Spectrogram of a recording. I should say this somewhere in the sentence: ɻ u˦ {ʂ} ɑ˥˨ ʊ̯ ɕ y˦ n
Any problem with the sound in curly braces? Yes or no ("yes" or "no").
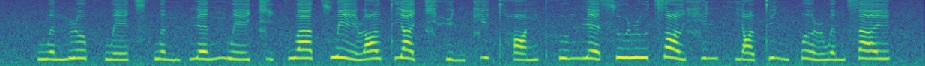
yes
